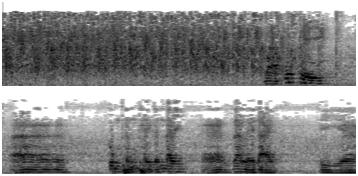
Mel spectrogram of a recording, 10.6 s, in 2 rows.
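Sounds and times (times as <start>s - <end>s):
crowd applause: 0.0s - 4.9s
speech: 4.0s - 10.6s.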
